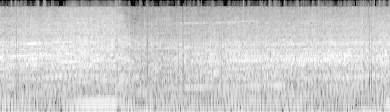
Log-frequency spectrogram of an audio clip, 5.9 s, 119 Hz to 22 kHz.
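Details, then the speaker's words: 2009 BMW E92 328i track car, hard full-throttle pull: steady differential and transmission whine over the engine roar, carried through solid aluminum differential bushings, transmission mounts and engine mounts. "So, as you guys could probably hear, there's a lot of whining noises, a lot of like differential and transmission whine, and a big reason behind that is simply due to the solid aluminum mounts that this car has."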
